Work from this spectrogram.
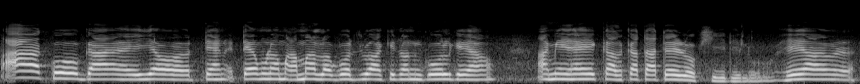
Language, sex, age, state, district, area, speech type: Assamese, female, 60+, Assam, Golaghat, urban, spontaneous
